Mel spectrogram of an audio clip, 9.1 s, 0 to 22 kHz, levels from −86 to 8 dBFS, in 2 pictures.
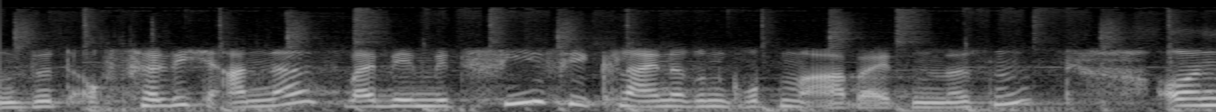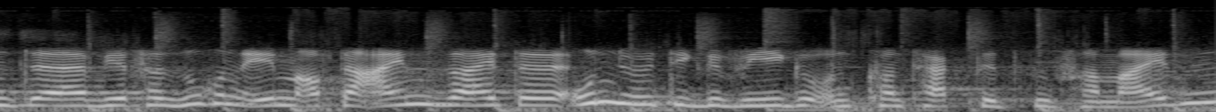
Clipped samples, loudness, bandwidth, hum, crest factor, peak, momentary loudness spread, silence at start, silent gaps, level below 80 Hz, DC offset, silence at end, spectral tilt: under 0.1%; -20 LUFS; 17 kHz; none; 16 dB; -4 dBFS; 7 LU; 0 s; none; -40 dBFS; under 0.1%; 0 s; -6 dB/octave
